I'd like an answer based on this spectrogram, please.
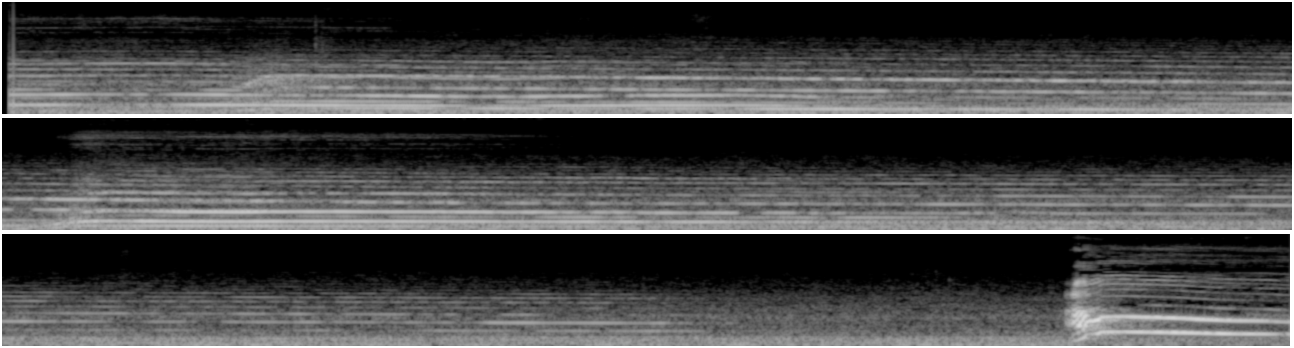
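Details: Pet whippet howling in response to a passing siren: long, drawn-out harmonic howls that slide slowly downward, sustained in three bouts beginning near one, seven and eighteen seconds, the last one starting abruptly louder.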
